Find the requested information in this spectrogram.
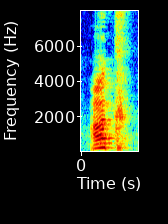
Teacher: napasnya atau aliran napasnya keluar tetapi suaranya tertahan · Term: asyidah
